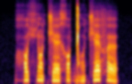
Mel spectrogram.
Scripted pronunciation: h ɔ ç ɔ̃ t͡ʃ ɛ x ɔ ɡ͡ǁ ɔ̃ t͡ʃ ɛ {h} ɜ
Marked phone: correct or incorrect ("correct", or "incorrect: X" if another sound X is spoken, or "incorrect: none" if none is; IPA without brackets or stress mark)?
incorrect: f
